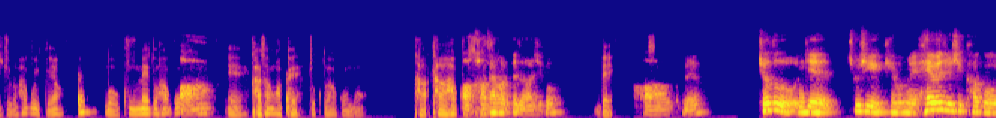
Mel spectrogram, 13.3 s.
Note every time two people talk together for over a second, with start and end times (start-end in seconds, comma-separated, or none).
none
